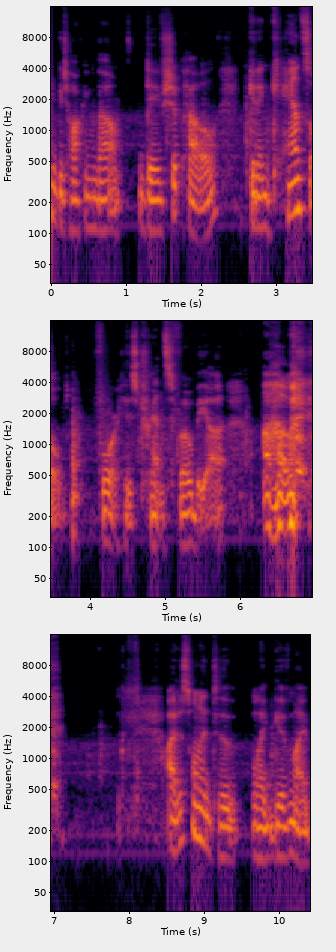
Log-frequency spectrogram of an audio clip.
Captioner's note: laugh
